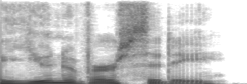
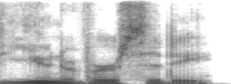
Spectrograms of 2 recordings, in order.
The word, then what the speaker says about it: university: a university because university starts with a u sound which is a consonant sound.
